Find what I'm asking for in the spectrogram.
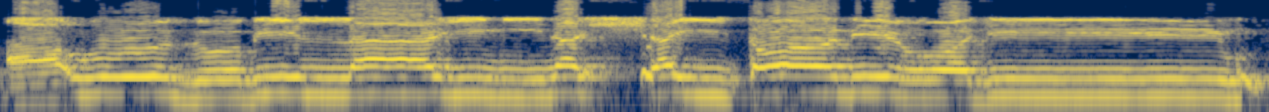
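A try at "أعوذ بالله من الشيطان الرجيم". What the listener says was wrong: Ulangi lagi. Ainnya jelaskan ya.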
